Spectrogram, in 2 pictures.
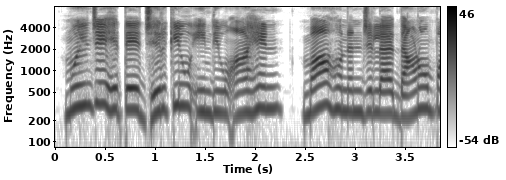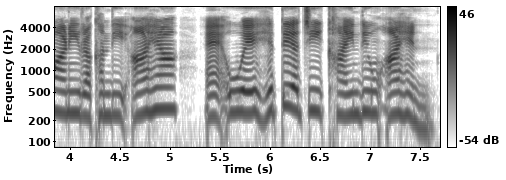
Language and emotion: Sindhi, neutral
